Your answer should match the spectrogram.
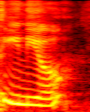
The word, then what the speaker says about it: Centineo: But Noah Centineo. – Yeah, that's how I would have said it. – Centineo.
